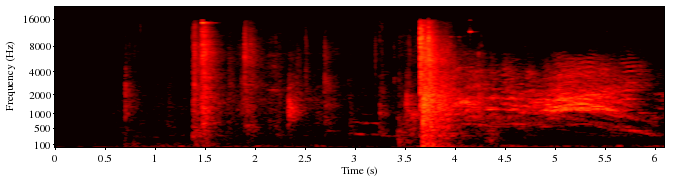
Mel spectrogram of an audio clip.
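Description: A door slamming shut about three and a half seconds in, after a few lighter knocks, followed by muffled voices.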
